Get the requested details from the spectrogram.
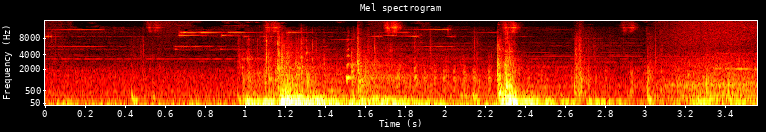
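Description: A heavy wooden door creaks open and thuds.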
